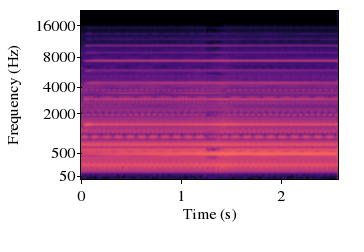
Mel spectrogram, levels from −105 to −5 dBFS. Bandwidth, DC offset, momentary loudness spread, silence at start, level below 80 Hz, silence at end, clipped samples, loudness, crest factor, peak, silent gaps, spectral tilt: 16 kHz; under 0.1%; 2 LU; 0 s; under -90 dBFS; 0 s; under 0.1%; -35 LUFS; 14 dB; -22 dBFS; none; -2.5 dB/octave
